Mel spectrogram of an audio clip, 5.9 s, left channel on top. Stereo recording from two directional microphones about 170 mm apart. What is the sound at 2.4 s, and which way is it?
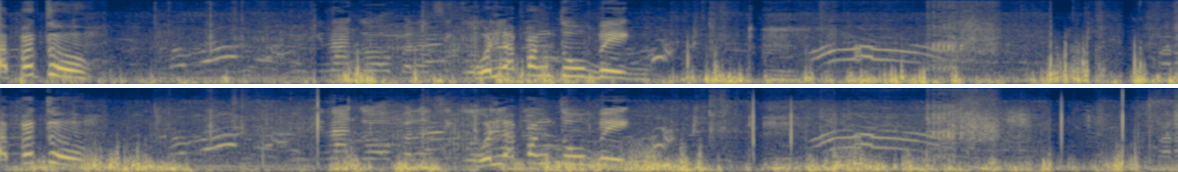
Speech, 35° left (ahead or behind).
